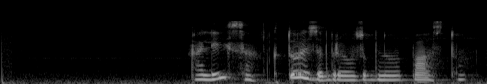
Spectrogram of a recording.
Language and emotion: Russian, neutral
